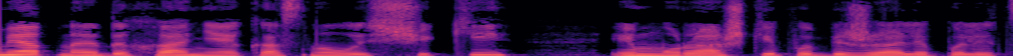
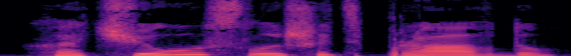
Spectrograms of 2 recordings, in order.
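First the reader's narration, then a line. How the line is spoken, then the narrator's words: Whispered reply. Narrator (Russian): также шепотом ответила я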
